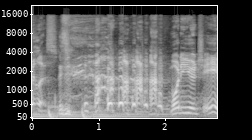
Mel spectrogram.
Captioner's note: both laughing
